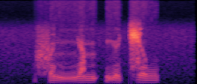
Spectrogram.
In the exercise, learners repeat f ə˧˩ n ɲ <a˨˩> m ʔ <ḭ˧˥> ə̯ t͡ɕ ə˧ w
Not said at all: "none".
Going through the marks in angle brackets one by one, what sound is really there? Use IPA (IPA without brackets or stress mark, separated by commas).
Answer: a˨˦, ḭ˧˥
